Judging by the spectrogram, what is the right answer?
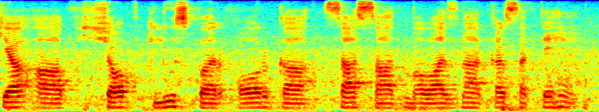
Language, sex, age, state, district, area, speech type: Urdu, male, 60+, Delhi, Central Delhi, urban, read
